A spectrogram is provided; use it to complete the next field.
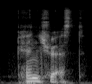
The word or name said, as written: Pinterest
